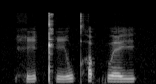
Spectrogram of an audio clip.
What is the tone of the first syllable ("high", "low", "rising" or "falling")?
rising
